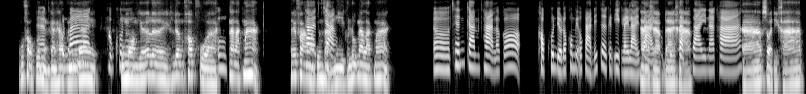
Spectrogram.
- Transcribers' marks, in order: none
- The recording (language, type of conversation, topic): Thai, unstructured, คุณมีวิธีอะไรบ้างที่จะทำให้วันธรรมดากลายเป็นวันพิเศษกับคนรักของคุณ?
